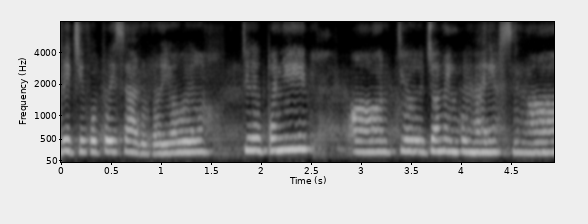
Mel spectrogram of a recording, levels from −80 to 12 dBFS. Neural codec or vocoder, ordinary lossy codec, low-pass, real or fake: codec, 16 kHz, 1 kbps, FreqCodec, smaller model; none; none; fake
